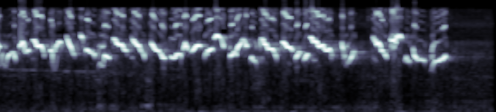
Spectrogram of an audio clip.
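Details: Continuous bright, rapid chirping of a female lemon-bellied white-eye, used to prompt males to sing; sharp up-and-down notes packed tightly for over three seconds, with a faint low tone at the start.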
